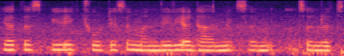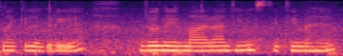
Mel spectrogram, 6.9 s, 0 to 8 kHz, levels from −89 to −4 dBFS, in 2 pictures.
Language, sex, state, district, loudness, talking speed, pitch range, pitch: Hindi, female, Arunachal Pradesh, Lower Dibang Valley, -18 LUFS, 165 wpm, 195-215 Hz, 205 Hz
